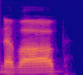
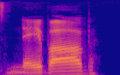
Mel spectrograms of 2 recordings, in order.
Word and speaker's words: nabob: I am fully aware that the actual pronunciation of the word is Nabob, but that takes longer to say, and I've just gotten used to saying Nabob, so I'm going to probably keep doing that.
